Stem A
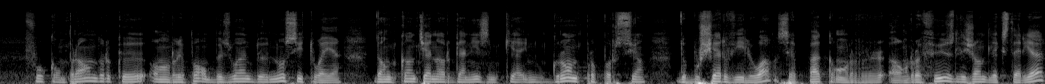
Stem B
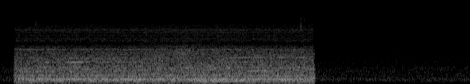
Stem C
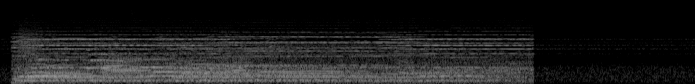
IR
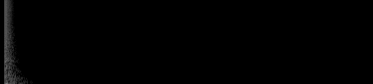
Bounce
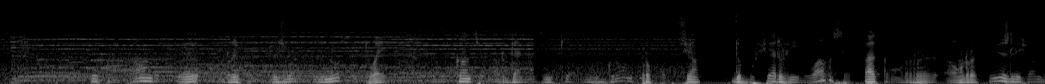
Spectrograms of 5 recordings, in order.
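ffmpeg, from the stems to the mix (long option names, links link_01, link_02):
-filter_complex "[0:a]lowpass=5600,aeval=exprs='val(0)*pow(10,-23*(0.5-0.5*cos(2*PI*2.2*n/s))/20)':channel_layout=same,adelay=550,volume=-8dB[link_01];[1:a]asoftclip=type=tanh:threshold=-37dB,highshelf=frequency=7100:gain=11,volume=-8.5dB[link_02];[2:a]acompressor=threshold=-49dB:ratio=2,volume=2.5dB[link_03];[link_02][link_03]amix=inputs=2:normalize=0,alimiter=level_in=14dB:limit=-24dB:level=0:latency=1:release=385,volume=-14dB,volume=0dB[link_04];[link_01][link_04]amix=inputs=2:normalize=0,aeval=exprs='val(0)+0.000398*(sin(2*PI*60*n/s)+sin(2*PI*2*60*n/s)/2+sin(2*PI*3*60*n/s)/3+sin(2*PI*4*60*n/s)/4+sin(2*PI*5*60*n/s)/5)':channel_layout=same,lowshelf=frequency=120:gain=7.5"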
